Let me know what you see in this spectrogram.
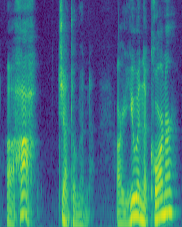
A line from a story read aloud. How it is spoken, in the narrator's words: they cried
